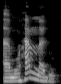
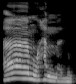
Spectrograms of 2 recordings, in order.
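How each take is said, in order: First: The call is voiced as if to someone nearby. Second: The call is voiced as if to someone far away. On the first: The person called is close by. "Beda kalau misal" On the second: The person called is far away. "itu untuk menunjukkan lil ba'id. Jadi intonasi nadanya pun berbeda"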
